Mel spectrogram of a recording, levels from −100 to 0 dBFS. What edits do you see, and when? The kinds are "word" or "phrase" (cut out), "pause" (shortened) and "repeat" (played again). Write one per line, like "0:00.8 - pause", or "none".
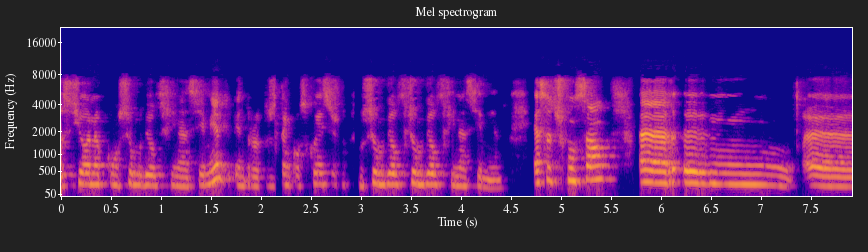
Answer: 0:02.1 - phrase
0:02.9 - pause
0:03.5 - repeat
0:05.7 - pause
